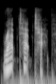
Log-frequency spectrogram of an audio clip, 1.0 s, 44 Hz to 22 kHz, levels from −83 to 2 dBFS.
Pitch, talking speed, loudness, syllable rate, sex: 145 Hz, 175 wpm, -21 LUFS, 3.4 syllables/s, male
